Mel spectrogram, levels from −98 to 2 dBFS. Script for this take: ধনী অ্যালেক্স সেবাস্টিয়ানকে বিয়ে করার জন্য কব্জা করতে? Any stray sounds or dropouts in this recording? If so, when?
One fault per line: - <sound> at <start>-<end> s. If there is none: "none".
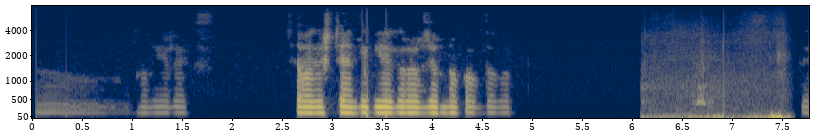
- bark at 6.1-7.6 s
